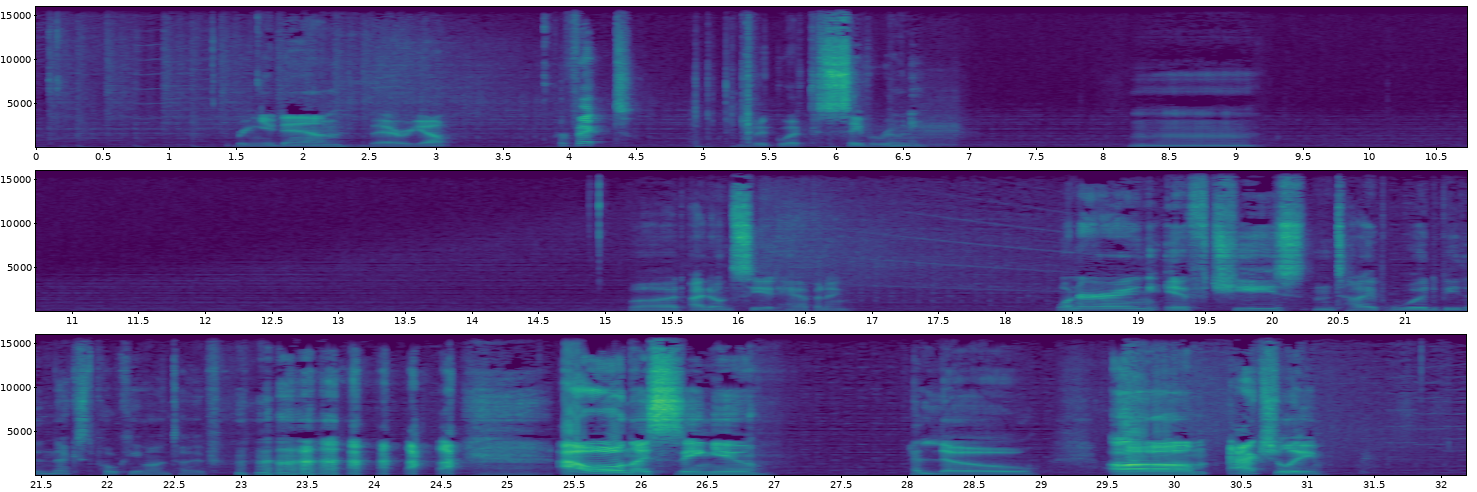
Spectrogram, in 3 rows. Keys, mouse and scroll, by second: 0.3-1.6 right drag, 1.6-3.9 drag, 8.3 ctrl+s.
